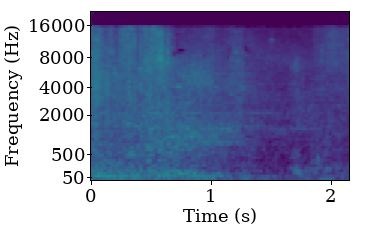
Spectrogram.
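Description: Fantasy combat sound effects whoosh and crackle.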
